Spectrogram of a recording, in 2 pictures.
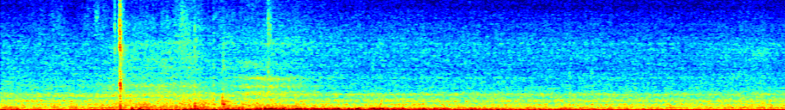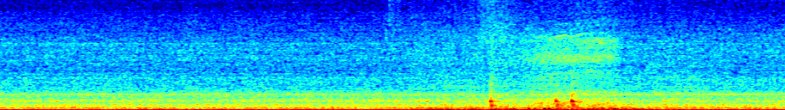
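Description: A sheet of paper rustles as it slides on a table.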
